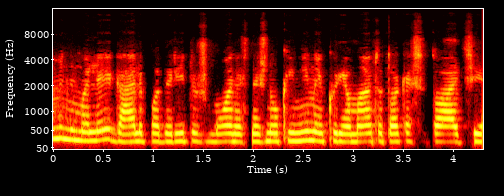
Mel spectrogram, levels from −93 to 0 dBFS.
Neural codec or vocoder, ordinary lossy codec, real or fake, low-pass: none; AAC, 48 kbps; real; 14.4 kHz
